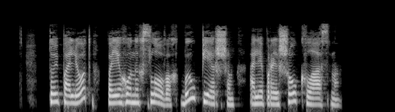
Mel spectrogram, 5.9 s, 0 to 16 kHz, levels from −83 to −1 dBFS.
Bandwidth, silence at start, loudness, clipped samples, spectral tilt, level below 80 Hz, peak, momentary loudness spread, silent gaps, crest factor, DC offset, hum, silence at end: 8.2 kHz; 0.75 s; -18 LUFS; under 0.1%; -4 dB/octave; -60 dBFS; -2 dBFS; 6 LU; 1.50-1.61 s, 3.70-3.75 s; 18 dB; under 0.1%; none; 0.8 s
